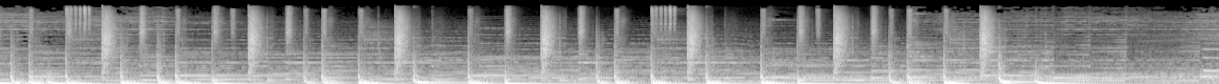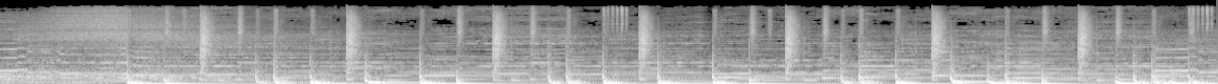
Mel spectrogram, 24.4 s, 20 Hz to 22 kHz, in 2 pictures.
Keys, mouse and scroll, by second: 0.7 ctrl+j, 1.2 ctrl+j, 2.4 click, 4.1 click, 4.7 click, 5.7 middle click, 5.9 middle click, 5.9 middle click, 6.0 middle click, 7.0 click, 7.6 q, 8.3 middle click, 9.0 click, 9.6 scroll, 9.9 ctrl+j, 10.3 ctrl+j, 11.3 q, 12.6 scroll, 13.2 middle click, 13.2 click, 14.0 ctrl+j, 14.4 ctrl+j, 15.3 q, 15.8 click, 16.4 alt+middle click, 16.6-17.4 scroll, 17.9 alt+middle click, 18.5 click, 19.1 alt+scroll, 20.2 click, 21.4-22.6 typing, 23.6-24.3 typing.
